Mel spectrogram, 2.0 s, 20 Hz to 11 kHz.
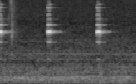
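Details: PM10 portable ECG meter with hand electrode held still by an older man with prior triple bypass and fibrillation issues; short high beeps about every 0.75 s (~80/min) during recording, device reported no abnormalities.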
